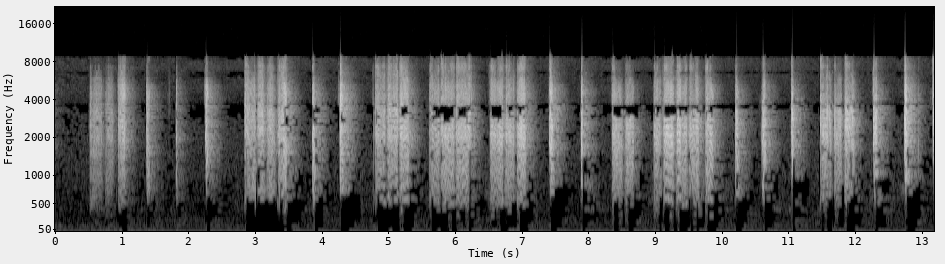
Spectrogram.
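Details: A pet monk (Quaker) parakeet sings the Addams Family song in harsh, raspy bursts with an uneven rhythm.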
